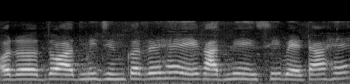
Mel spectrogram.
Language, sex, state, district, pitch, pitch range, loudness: Hindi, female, Maharashtra, Mumbai Suburban, 245 Hz, 235-255 Hz, -17 LUFS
